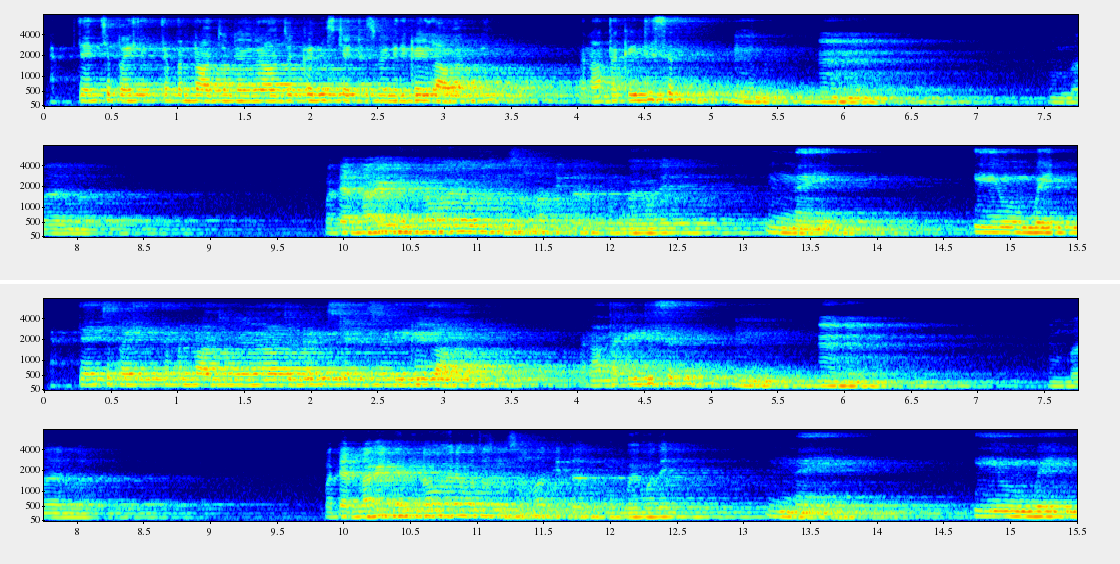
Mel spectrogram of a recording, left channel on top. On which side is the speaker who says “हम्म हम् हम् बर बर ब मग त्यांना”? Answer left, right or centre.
Right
